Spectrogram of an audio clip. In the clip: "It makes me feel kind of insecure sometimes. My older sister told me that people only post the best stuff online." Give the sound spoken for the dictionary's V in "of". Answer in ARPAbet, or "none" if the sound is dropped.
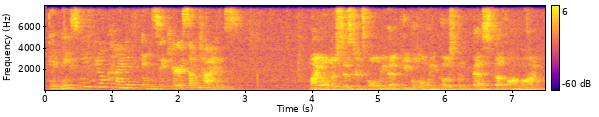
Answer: V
